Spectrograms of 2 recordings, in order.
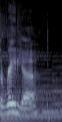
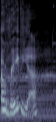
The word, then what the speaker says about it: Aradia: I'm not pronouncing it like that, because it's Aradia.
